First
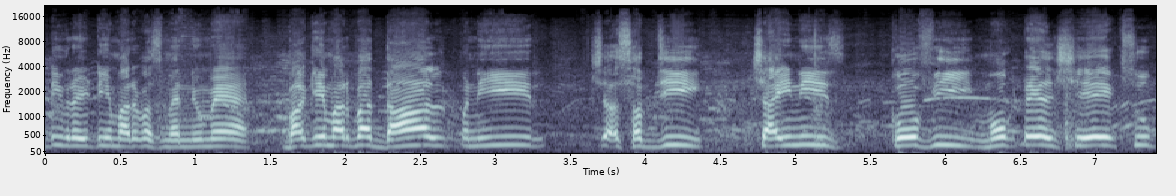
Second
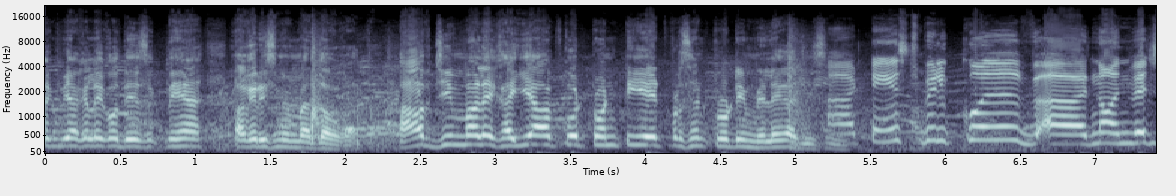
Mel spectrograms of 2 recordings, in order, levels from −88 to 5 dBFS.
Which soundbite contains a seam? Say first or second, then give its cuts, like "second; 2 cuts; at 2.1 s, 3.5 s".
second; 2 cuts; at 2.2 s, 5.3 s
